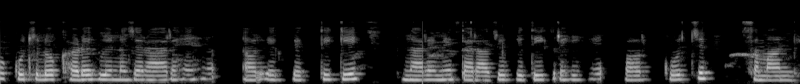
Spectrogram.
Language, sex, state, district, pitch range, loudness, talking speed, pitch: Hindi, female, Chhattisgarh, Balrampur, 205-235 Hz, -23 LUFS, 170 wpm, 220 Hz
